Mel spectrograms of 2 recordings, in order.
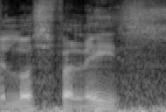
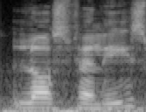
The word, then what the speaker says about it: Los Feliz: and so we're like being East Hollywood I pronounce it Los Feliz because some people say Los Feliz well it's Los Feliz which means the happy one yes boy yeah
